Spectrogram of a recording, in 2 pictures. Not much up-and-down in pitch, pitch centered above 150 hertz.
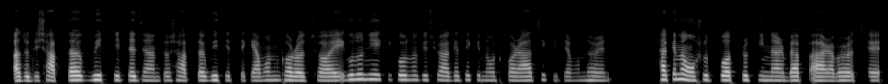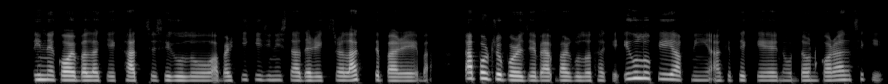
Yes: narrow, 1.9 semitones; high, 190 Hz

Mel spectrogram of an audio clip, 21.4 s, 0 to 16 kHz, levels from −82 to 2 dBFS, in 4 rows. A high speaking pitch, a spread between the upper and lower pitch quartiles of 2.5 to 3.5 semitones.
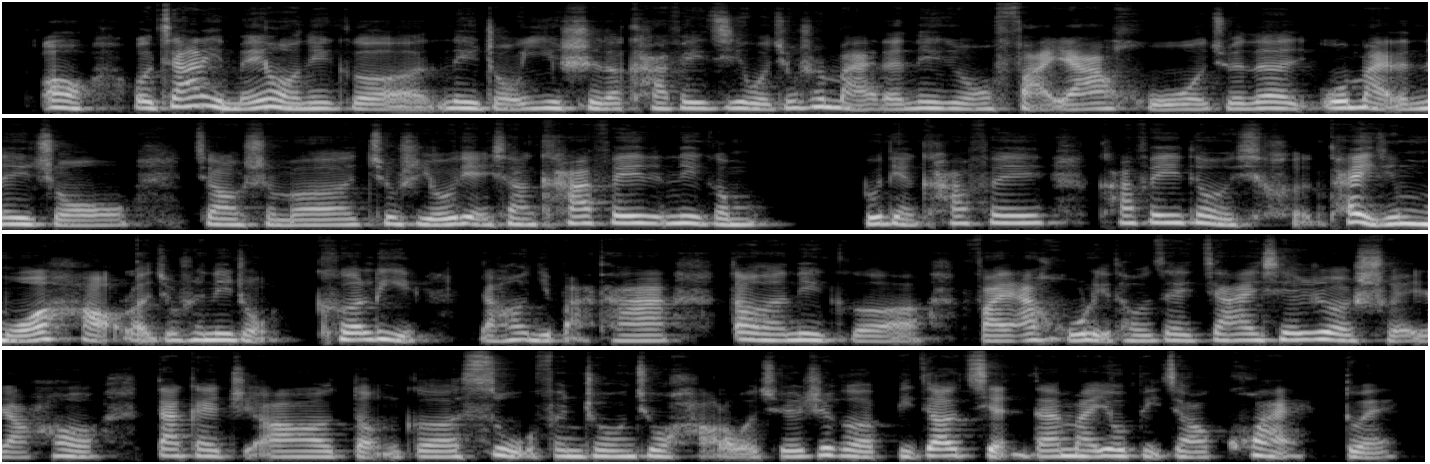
Yes: high, 200 Hz; average, 2.8 semitones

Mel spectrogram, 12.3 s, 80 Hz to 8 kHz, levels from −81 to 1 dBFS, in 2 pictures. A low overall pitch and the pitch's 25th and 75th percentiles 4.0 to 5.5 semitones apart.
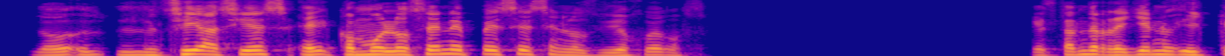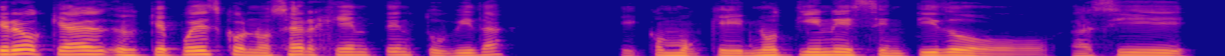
No: medium, 155 Hz; average, 4.6 semitones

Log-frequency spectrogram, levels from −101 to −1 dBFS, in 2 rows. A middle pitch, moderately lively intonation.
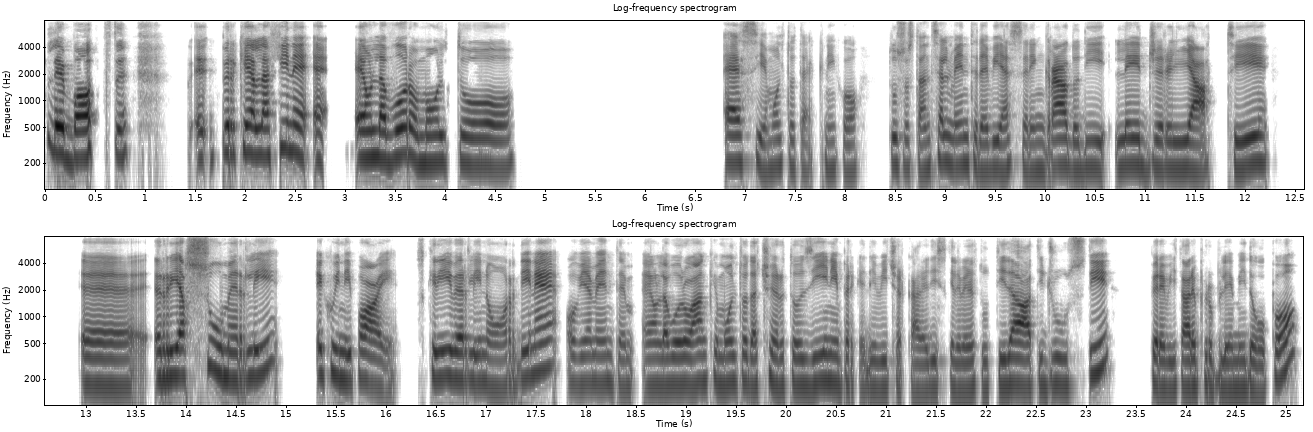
Yes: medium, 180 Hz; average, 3.4 semitones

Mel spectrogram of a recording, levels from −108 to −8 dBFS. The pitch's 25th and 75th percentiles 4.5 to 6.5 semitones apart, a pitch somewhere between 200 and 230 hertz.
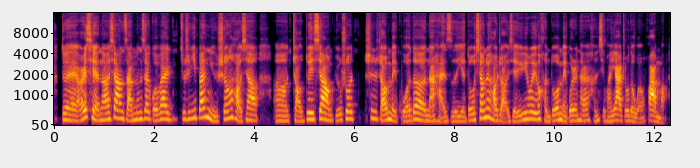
No: average, 5.0 semitones; high, 190 Hz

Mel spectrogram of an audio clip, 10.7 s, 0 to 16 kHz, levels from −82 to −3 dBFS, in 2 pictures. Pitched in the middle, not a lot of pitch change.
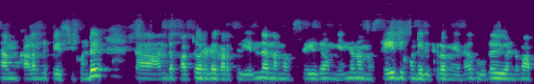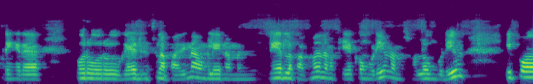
Yes: medium, 170 Hz; narrow, 1.9 semitones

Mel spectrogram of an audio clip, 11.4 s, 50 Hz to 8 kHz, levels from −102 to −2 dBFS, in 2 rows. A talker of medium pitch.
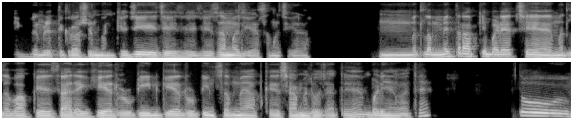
No: low, 105 Hz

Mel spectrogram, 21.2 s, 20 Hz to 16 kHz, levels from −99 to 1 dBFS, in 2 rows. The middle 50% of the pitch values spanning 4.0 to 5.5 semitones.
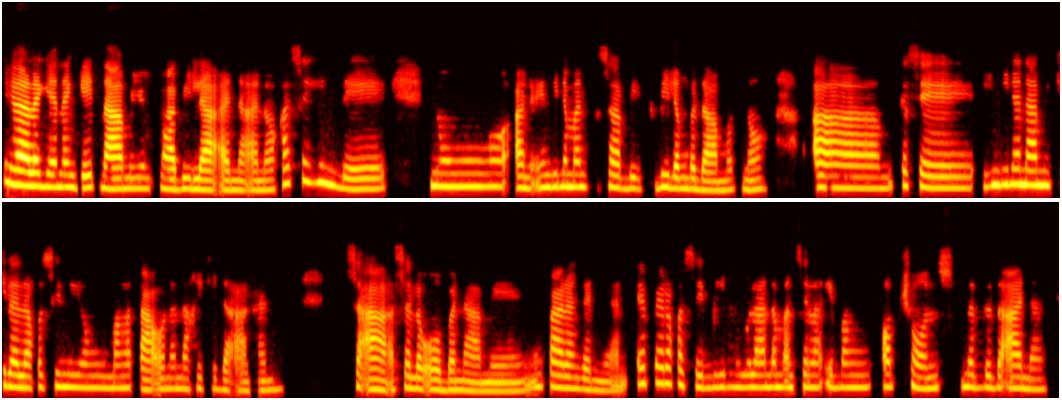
No: average, 3.3 semitones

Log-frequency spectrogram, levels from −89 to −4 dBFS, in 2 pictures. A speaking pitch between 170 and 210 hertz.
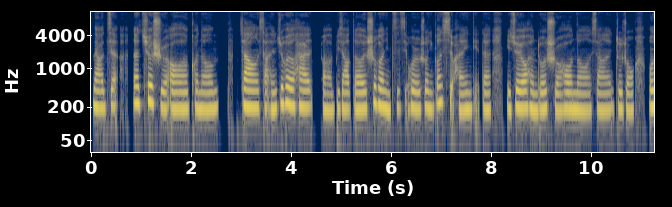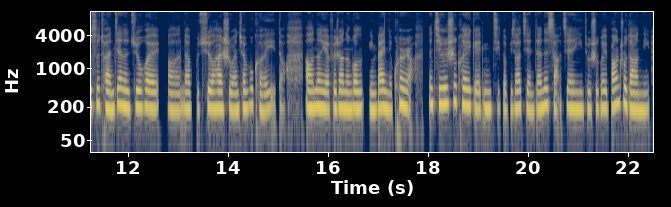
Yes: high, 195 Hz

